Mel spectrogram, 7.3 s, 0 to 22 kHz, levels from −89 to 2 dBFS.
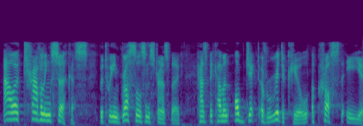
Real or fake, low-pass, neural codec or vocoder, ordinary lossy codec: fake; 5.4 kHz; codec, 16 kHz, 4 kbps, X-Codec, WavLM features, trained on Multilingual LibriSpeech; none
